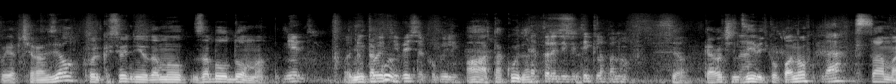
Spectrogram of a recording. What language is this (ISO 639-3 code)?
rus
